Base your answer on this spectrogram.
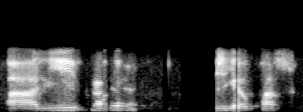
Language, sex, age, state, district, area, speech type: Bodo, male, 60+, Assam, Kokrajhar, rural, conversation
